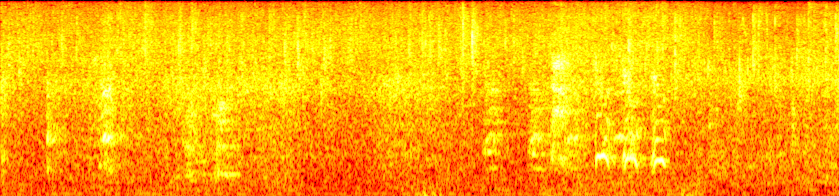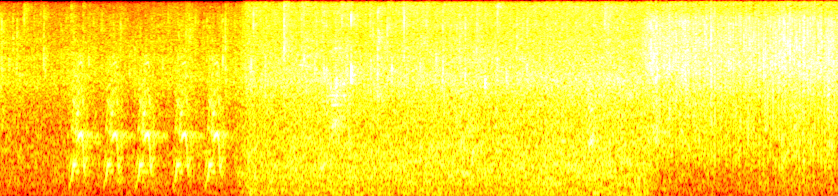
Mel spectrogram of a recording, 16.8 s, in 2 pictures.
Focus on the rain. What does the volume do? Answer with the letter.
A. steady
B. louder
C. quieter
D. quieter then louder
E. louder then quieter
B.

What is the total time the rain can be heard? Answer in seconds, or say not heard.
17 s.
